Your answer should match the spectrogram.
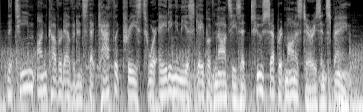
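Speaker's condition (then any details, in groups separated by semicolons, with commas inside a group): No condition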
